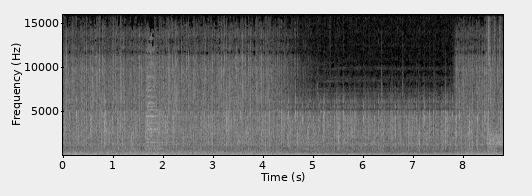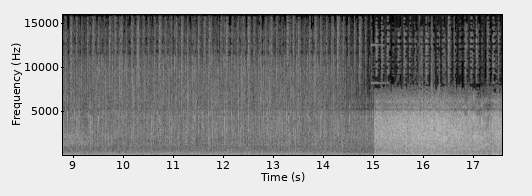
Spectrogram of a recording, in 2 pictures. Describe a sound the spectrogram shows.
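Flames roar nearby.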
